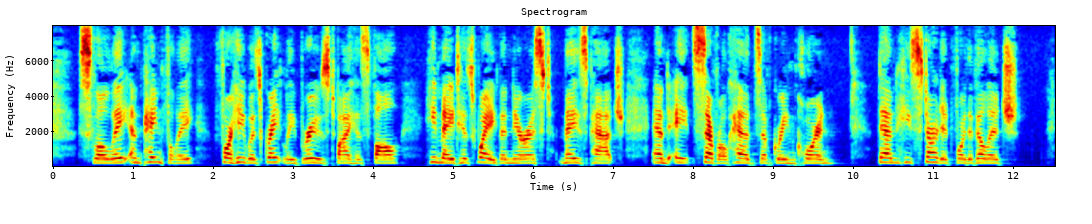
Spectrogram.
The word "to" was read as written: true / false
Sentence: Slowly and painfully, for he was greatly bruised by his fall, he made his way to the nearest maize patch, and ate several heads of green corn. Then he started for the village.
false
